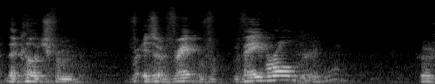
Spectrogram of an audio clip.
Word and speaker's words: Vrabel: Is it Vabral? Coach Vrabel?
